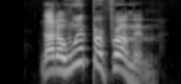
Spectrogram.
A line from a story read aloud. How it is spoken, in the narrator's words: cried the dealer in hides and tallow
